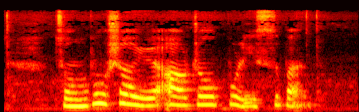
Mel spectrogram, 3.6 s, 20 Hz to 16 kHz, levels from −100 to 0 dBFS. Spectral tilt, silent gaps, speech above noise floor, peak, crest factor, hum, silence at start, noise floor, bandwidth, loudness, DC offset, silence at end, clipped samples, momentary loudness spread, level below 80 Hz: -3.5 dB/octave; none; 26 dB; -10 dBFS; 14 dB; none; 0.05 s; -50 dBFS; 11.5 kHz; -24 LUFS; under 0.1%; 0.5 s; under 0.1%; 10 LU; -68 dBFS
